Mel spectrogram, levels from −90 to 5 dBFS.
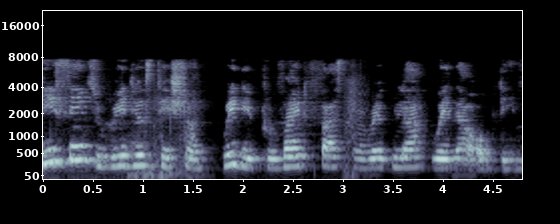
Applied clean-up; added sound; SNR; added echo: neural mask model DeepFilterNet 3.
